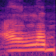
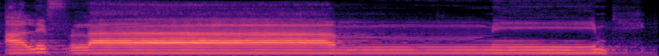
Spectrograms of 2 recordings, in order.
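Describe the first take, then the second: First: The letters are run together into one short word. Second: Each letter is said separately by its name. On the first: It is read without the rules of recitation. The speaker calls it wrong. "nek ora ana ilmu tajwid kita baca alam itu" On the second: It is read following the rules of recitation. The speaker calls it right. "Bacanya alif lam mim"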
